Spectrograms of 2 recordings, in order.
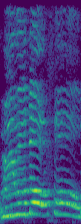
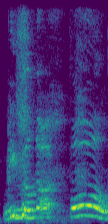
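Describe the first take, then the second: First: High, slow mock battle cry; echoed rallying cry. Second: Slow, louder rallying cry; mock rallying speech. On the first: Co-host echoes the rally, mock-heroic cry. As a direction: echo it back, higher and drawn out. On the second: Host rallies the women, mock-heroic speech. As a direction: declare it like a wartime leader.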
